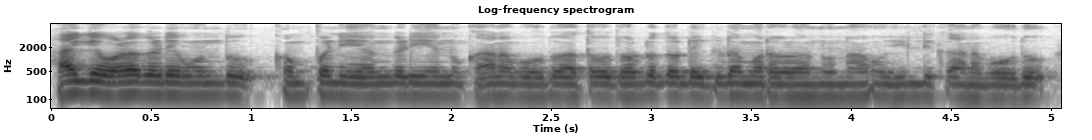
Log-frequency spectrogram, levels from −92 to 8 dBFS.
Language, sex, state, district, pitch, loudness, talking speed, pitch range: Kannada, male, Karnataka, Koppal, 125 Hz, -20 LUFS, 165 wpm, 120-125 Hz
